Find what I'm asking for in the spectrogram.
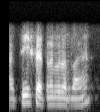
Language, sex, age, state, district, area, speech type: Tamil, male, 18-30, Tamil Nadu, Ariyalur, rural, conversation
